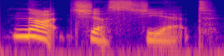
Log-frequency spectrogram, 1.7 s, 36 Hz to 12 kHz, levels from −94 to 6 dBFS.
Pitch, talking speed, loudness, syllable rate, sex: 225 Hz, 105 wpm, -17 LUFS, 2.0 syllables/s, female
